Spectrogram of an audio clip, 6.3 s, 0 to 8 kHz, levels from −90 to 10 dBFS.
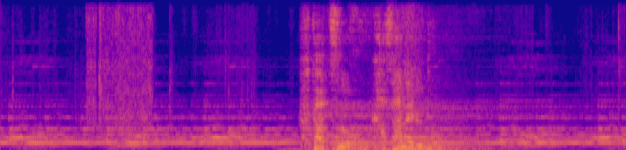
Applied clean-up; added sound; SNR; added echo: none; Tearing; 20 dB; reverberation time 2.4 s.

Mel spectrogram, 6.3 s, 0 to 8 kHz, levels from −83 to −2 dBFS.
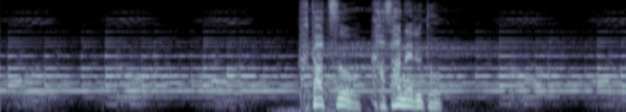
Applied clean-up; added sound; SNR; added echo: none; none; none; none.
